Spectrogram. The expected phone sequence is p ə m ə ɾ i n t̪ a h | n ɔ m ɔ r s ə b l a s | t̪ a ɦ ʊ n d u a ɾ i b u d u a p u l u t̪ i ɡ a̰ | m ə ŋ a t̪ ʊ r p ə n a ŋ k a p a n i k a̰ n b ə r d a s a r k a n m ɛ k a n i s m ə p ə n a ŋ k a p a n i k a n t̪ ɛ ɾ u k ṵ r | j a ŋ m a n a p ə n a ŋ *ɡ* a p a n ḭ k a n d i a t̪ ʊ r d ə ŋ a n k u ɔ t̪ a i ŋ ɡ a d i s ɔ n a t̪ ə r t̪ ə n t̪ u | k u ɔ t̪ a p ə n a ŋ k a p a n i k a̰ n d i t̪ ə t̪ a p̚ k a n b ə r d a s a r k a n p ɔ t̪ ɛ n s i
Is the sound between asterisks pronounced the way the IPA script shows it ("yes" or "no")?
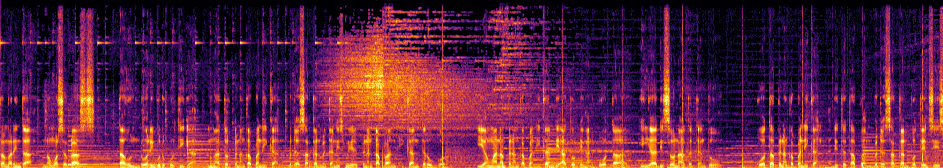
no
